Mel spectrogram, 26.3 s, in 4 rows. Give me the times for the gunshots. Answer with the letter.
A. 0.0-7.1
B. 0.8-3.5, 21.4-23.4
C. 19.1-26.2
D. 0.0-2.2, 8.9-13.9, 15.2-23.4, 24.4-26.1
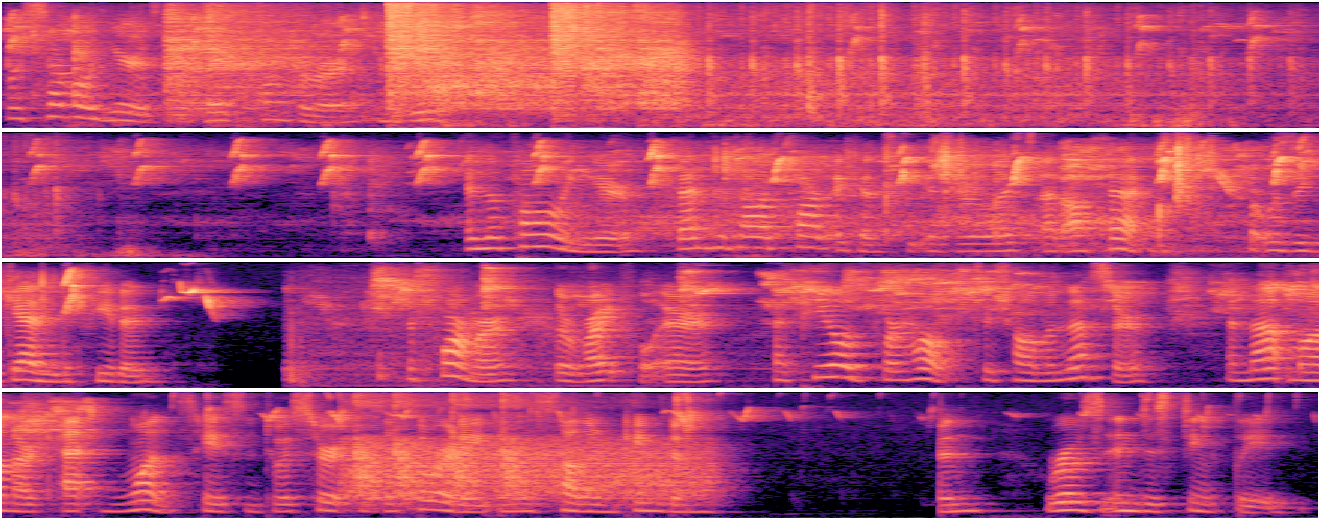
B.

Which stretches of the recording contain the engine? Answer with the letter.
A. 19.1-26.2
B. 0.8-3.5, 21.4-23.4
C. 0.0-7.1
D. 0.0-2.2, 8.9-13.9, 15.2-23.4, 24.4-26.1
C.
